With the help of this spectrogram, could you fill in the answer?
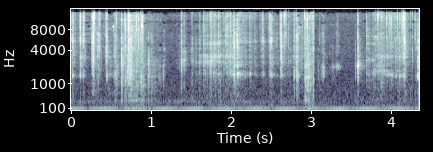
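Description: A knife shaves thin flakes from a solid, rounded bar of soap with a green striped coating and a pale yellow core, held in the hand. Crisp, bright scraping and crackling comes in quick bursts of ticks throughout, over a steady low hum.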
